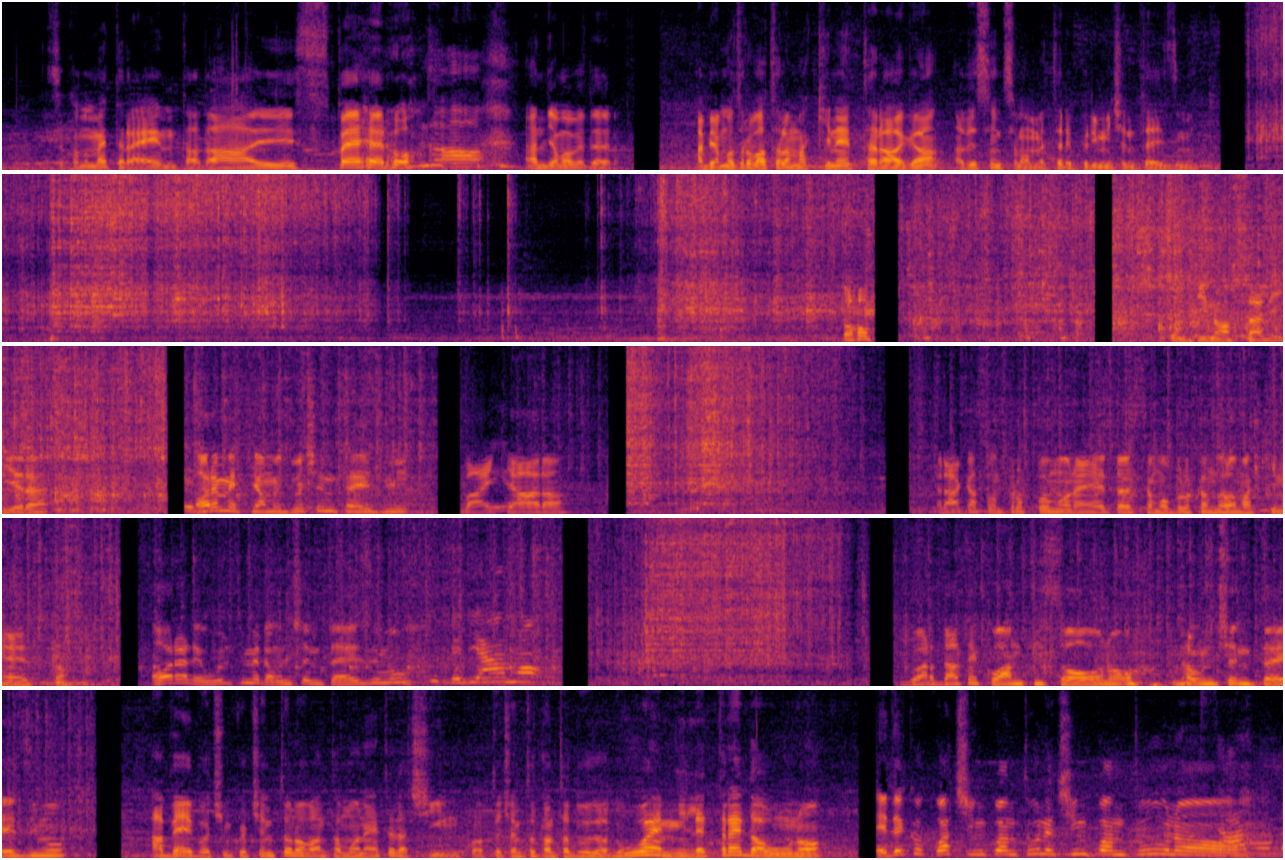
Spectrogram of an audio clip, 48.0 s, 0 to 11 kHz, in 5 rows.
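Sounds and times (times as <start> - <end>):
coins jingling into metal tray: 9.4 - 20.4
coins clattering in counting machine: 9.4 - 22.4, 23.9 - 39.2.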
